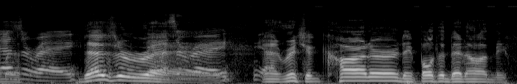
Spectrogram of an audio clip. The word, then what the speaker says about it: Deziree: We have Kimberly, I don't know how to pronounce her last name. Deziree.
